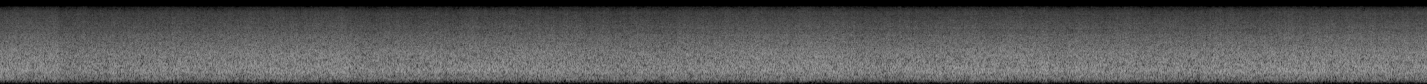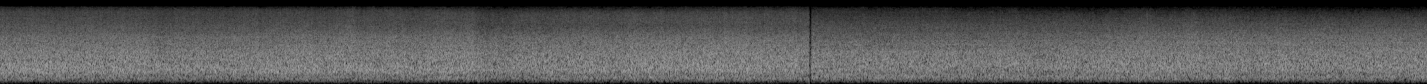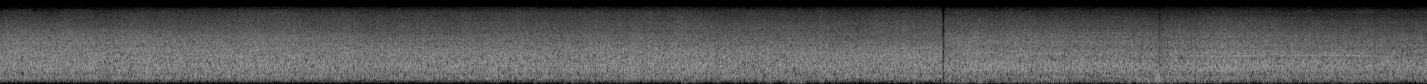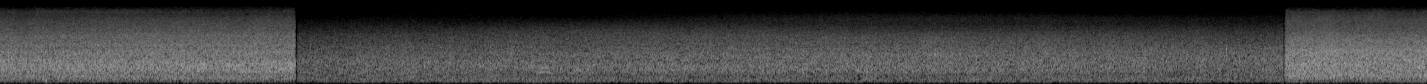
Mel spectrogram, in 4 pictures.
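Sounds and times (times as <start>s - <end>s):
river rushing over rocks: 0.0s - 57.0s.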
